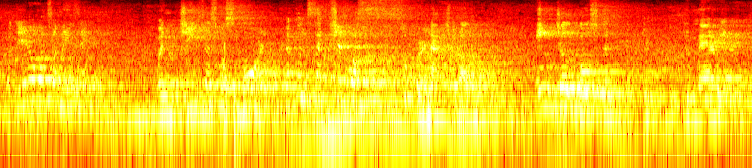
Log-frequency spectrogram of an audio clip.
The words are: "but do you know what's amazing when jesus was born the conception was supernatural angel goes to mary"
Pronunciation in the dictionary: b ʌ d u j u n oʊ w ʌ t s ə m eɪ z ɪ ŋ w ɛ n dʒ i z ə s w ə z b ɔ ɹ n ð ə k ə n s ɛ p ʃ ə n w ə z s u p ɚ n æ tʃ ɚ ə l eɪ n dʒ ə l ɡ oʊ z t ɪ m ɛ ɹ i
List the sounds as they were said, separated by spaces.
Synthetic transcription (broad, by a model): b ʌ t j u n oʊ w ʌ t s ə m eɪ z ɪ ŋ w ɛ n dʒ i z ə s w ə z b ɔ ɹ n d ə k ə n s ɛ p ʃ ə n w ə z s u p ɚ n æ tʃ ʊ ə l eɪ n dʒ ə l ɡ oʊ s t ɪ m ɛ ɹ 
